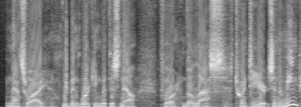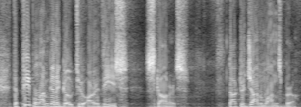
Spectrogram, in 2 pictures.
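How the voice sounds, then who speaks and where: A man in middle age delivers an animated, argumentative lecture. His pitch swings widely as he drives points home, posing rhetorical questions and repeating phrases for emphasis. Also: low-quality recording. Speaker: lecturer in religious history.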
